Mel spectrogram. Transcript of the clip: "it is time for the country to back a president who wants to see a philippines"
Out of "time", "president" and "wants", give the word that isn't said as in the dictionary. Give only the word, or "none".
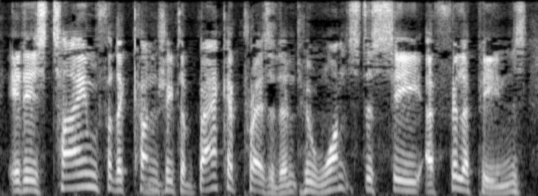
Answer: none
